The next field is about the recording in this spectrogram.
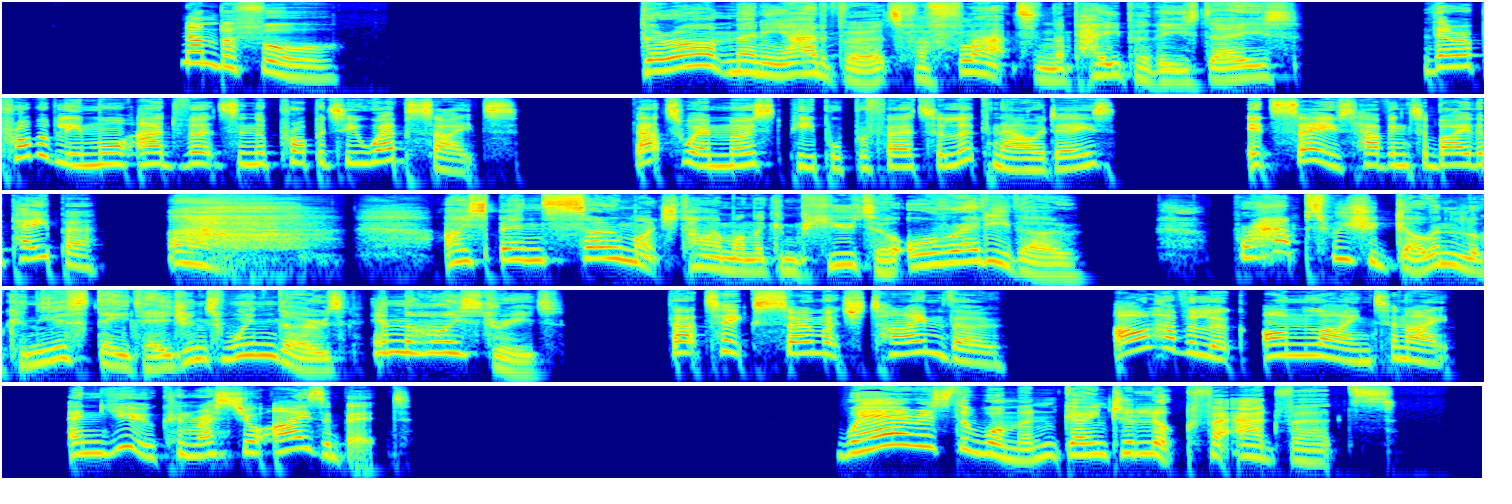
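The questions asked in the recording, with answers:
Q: Where is the woman going to look for adverts?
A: Online, on property websites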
